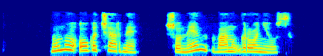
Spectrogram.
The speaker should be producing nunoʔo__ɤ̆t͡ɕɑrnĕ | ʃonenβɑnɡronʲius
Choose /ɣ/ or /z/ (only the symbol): ɣ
